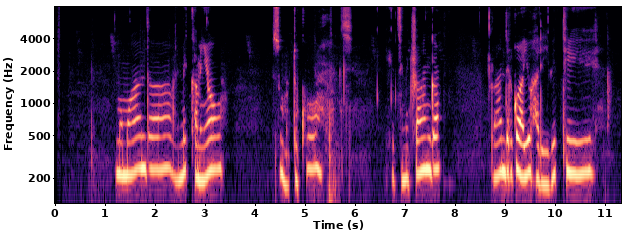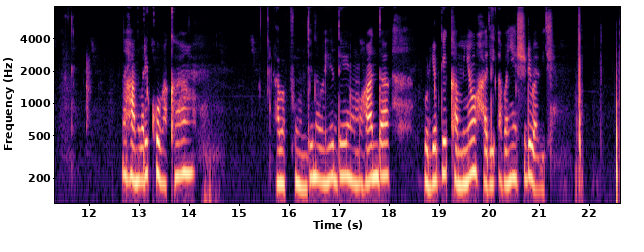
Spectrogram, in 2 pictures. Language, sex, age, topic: Kinyarwanda, female, 18-24, government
